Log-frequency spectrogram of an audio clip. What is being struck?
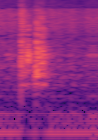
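Polystyrene plastic piece.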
